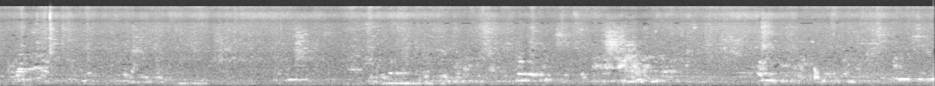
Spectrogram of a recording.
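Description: Children talk and chatter nearby.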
